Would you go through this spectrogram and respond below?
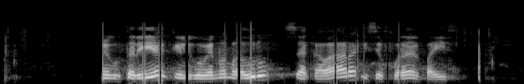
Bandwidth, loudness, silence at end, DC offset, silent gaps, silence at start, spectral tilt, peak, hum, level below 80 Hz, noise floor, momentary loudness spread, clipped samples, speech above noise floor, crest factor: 7.4 kHz; -18 LUFS; 0.7 s; under 0.1%; none; 1 s; -5.5 dB/octave; -2 dBFS; none; -58 dBFS; -39 dBFS; 10 LU; under 0.1%; 21 dB; 16 dB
